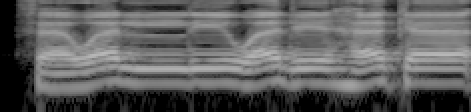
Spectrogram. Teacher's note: اكثر الله ومزودهاش اوعى تجيب ياء بعدها لا لا لا لا كسره مع الشده من غير ياء من غير مد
